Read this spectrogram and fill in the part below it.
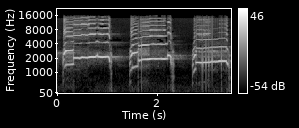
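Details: Three long, piercing whistled cries from a White-tailed eagle at its Durbe nest in Latvia, 13 August 2023, when a strange ringed eagle arrives. Each cry starts sharply, holds a steady reedy tone and ends abruptly.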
